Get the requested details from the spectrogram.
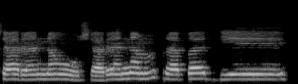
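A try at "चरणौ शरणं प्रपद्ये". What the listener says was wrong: Secondly, the na pronunciation should be clearer. Shri Venkatesha charanau sharanam prapadye. It is not na, neeladi. There it is na. That is a different na. Here na, charanau sharanam prapadye. This difference, it holds good for everyone. Please note that difference while chanting na and na.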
